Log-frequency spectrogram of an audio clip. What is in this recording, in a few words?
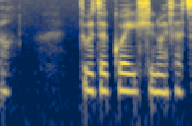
"gweill", Welsh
